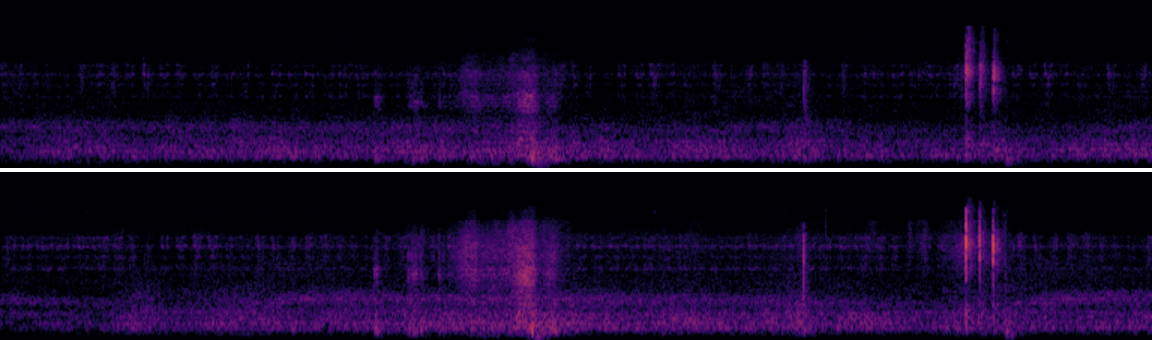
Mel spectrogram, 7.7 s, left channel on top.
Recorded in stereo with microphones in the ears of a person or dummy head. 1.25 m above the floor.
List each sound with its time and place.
2.5 s a crack: 45° right (ahead or behind), 0.6 m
